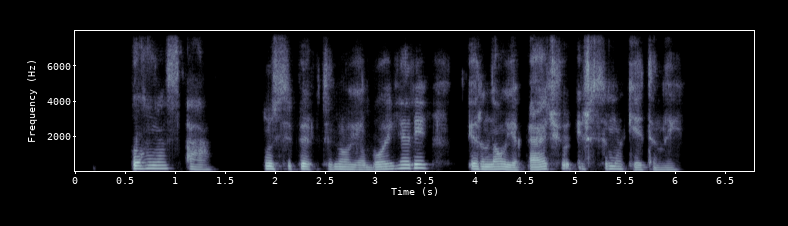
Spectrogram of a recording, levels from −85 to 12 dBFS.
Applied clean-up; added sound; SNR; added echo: neural mask model Resemble Enhance denoiser.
